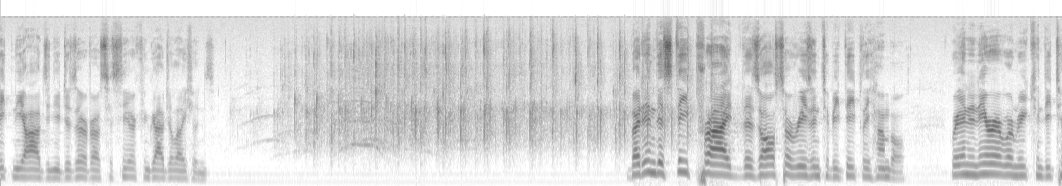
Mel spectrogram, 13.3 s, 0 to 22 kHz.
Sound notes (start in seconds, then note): 2.9 applause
